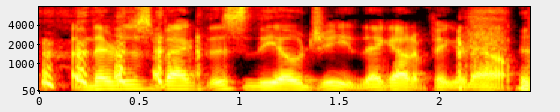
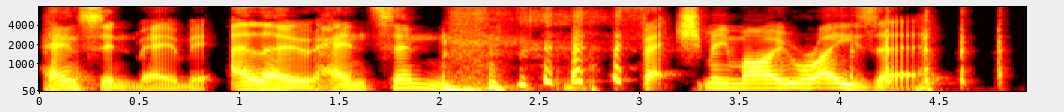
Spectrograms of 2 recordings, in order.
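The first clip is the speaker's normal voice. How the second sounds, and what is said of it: Put-on British accent. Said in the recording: “What accent is that? British?”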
